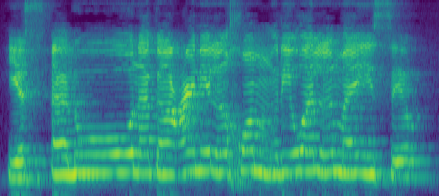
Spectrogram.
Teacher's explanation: یسألونک عن الخمر والمیسر، سین سیٹی والی آواز کے ساتھ پڑھنا ہے، واو ساکن سے پہلے پیش واو مدہ ہے، 2 سیکنڈ تک لمبا کریں گے۔ عین اپنے مخرج سے ادا ہوگا۔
